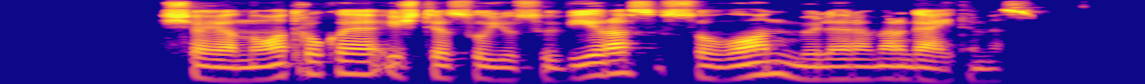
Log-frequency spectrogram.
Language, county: Lithuanian, Kaunas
